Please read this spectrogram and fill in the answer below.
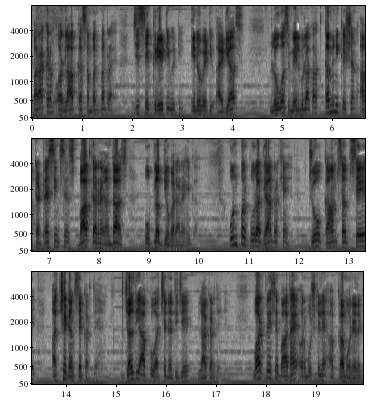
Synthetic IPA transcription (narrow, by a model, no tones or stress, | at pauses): pɐɾaːkɾəmɔ̰ːɾlaːb̚ʱkasɐ̃mbə̃nd̪̚ʱbɐnɾaɦɛ̰ | d͡ʒɪsːekɾieːʈɪʋɪʈi | ɪnoːʋeːʈɪʋa̰ːɪɖijaːz | loːɡõsemeːlmʊlaːkaːt̪kɐmjuːnɪkeːʃəna̰ːp̚kaɖɾɛːsɪ̃ŋɡsɛ̃ːnsbaːt̪kɐɾnaeɐ̃nd̪aːz | ʊpləb̚d̪ʱijõbɐɾaɾɐɦeːɡa̰ː | ʊnpɐɾpuːɾad̪ʱjaːnɾɐkʰẽ | d͡ʒoːkaːmsɐbse | ɐtːʃʰeɖʱɐ̃ŋɡsekɐɾt̪eɦɛ̰̃ː | d͡ʒɐld̪iaːp̚koɐtːʃʰenɐt̪iːd͡ʒe | laːkəɾd̪ḛ̃ːŋɡeː | ʋɐɾk̚pleːsebaːd̪ʱaːẽʔɔːɾmʊʃkɪlẽʔɐb̚ɡɐmɦoːnelɐɡeː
